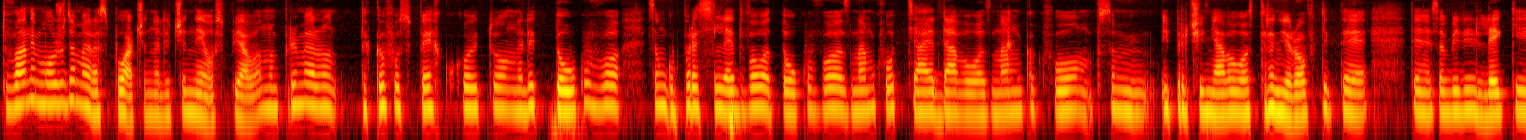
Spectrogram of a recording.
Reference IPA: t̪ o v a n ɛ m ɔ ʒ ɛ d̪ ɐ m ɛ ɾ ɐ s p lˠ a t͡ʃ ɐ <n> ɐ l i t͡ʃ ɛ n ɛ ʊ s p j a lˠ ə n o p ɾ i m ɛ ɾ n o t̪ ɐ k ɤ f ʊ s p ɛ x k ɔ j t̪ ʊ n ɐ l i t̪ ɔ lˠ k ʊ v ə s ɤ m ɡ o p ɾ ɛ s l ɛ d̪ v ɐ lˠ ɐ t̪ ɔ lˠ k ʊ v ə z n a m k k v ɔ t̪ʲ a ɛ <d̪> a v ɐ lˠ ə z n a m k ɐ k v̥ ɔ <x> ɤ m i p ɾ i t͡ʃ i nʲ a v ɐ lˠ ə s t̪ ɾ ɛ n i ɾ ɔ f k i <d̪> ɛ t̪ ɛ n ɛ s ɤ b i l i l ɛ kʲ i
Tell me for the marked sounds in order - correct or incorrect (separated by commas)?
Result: correct, correct, incorrect, incorrect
